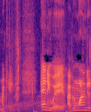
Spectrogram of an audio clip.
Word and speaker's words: McCammon: Is that how you say it? I always almost say McMahon. Okay, so it's Robert McCammon.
